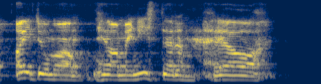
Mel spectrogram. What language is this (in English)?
Estonian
